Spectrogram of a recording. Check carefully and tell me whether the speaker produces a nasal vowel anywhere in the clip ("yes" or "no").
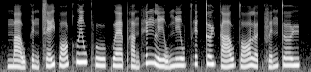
no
